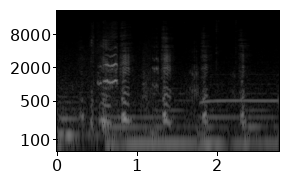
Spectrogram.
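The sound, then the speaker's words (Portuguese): A Magellanic penguin gives loud braying calls, a series of harsh, donkey-like honks and wavering wails in quick succession over a low, steady background drone. “Pinguim-de-Magalhães”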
